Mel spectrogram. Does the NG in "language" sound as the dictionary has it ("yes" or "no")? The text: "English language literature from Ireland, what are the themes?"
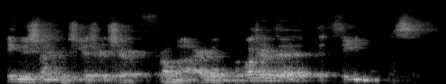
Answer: yes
